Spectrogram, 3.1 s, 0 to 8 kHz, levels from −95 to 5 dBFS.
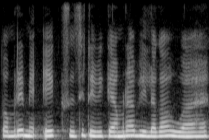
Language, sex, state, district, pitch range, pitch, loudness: Hindi, female, Jharkhand, Garhwa, 250-270 Hz, 255 Hz, -11 LUFS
